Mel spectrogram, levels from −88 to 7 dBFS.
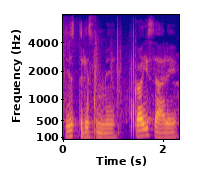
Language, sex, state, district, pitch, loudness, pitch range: Hindi, male, Bihar, Patna, 110 Hz, -18 LUFS, 105-130 Hz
